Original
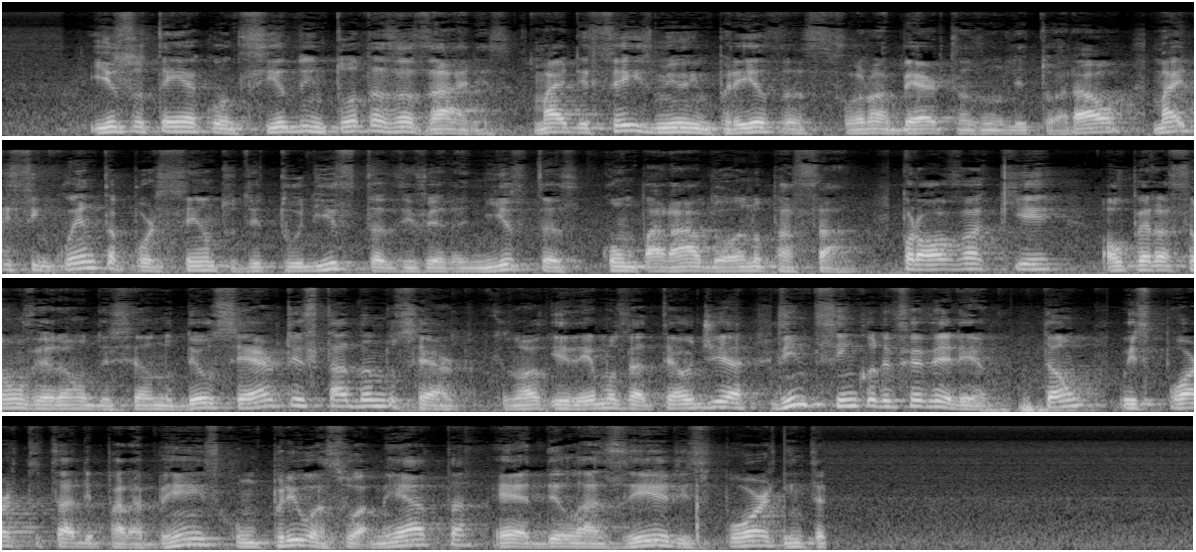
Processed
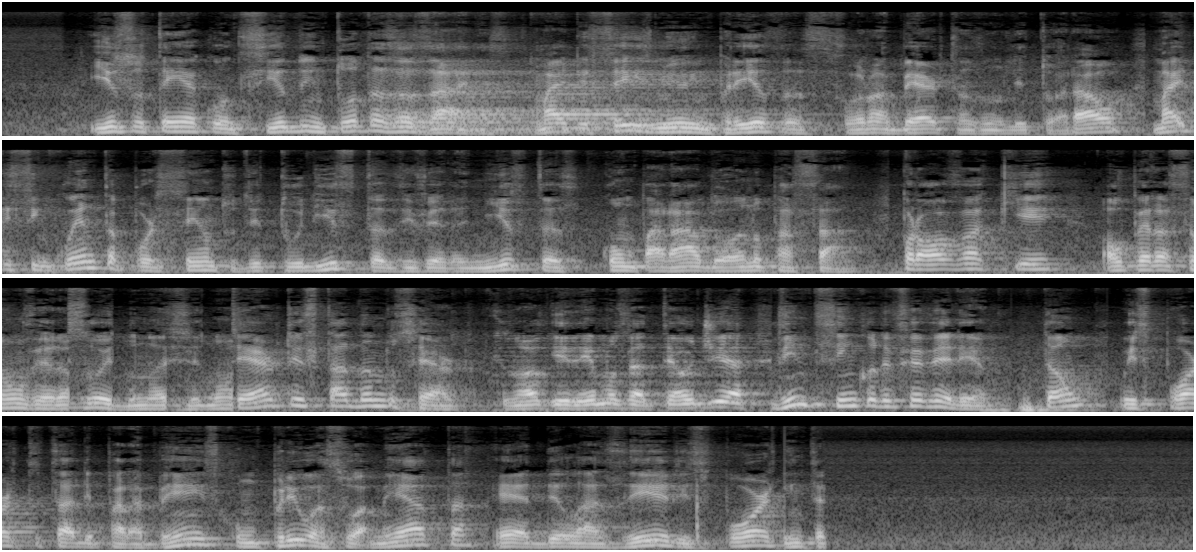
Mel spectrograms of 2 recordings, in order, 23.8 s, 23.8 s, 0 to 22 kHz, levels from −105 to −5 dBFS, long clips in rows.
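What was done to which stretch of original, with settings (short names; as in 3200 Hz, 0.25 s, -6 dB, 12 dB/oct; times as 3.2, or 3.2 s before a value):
1.84–3.13 reverb throw, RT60 2.5 s, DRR 4.5 dB
12.25–13.07 reverse
14.37–15.76 comb 3.5 ms, depth 75%
20.35–21.02 high shelf 3400 Hz -9.5 dB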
